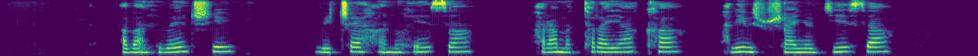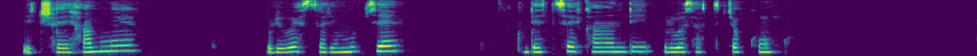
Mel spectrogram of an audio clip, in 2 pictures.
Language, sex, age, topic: Kinyarwanda, female, 25-35, finance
